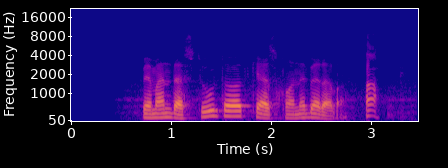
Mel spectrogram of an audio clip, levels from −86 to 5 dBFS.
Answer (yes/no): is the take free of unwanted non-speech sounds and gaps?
no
